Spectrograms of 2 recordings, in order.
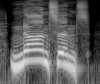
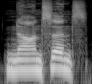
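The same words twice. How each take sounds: First: Louder, higher dismissive nonsense; emphatic retort. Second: Said in the usual way. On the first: A narrator's reading. Painter Trevor brushing off Huey's joke, loud retort. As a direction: wave the idea away with a louder Nonsense!.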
